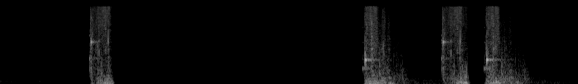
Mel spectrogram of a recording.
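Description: Short game interface chimes and swooshes sound as puzzle pieces snap into place.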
